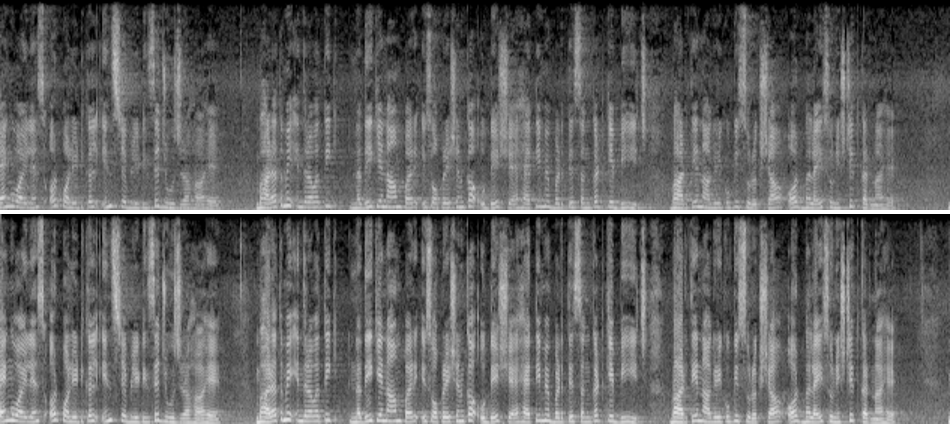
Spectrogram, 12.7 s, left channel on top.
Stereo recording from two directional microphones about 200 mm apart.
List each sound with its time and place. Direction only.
0.0 s a woman's voice: 30° right (ahead or behind)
